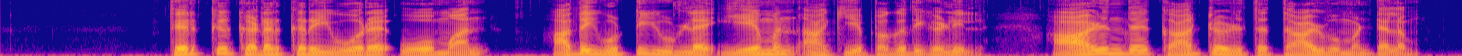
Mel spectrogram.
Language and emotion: Tamil, neutral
